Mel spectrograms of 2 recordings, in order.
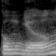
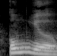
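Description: First: The first syllable has a level tone. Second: The first syllable has a rising tone. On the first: It means only to supply something. The speaker calls it wrong. "mình nếu mà đọc không có dấu á" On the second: It means to make a respectful offering. The speaker calls it right. "nên phải đọc cúng dường"

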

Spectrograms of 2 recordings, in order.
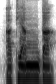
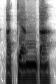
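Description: Both takes have the same delivery.

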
